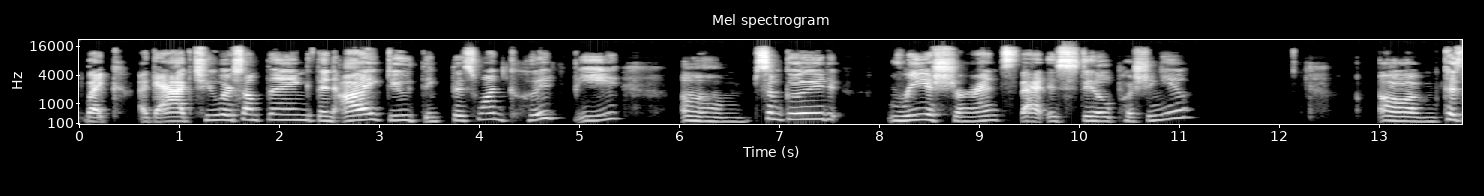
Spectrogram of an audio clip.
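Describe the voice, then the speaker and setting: A woman hosting a video, giving casual, rambling commentary and hesitating as she thinks aloud. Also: fairly high pitch. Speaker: video creator and host.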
